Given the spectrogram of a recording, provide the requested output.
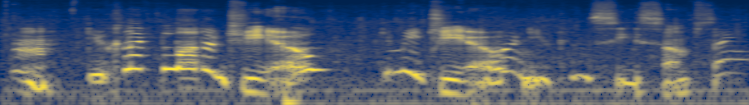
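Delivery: high, airy, half-whispered creature; game creature voice. Acted. Game creature wheedling a visitor for geo, high whispery creature voice. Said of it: "doing that voice".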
